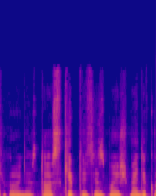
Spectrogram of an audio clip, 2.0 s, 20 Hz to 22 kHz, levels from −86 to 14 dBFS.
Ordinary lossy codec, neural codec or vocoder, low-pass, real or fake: MP3, 96 kbps; codec, 44.1 kHz, 7.8 kbps, Pupu-Codec; 14.4 kHz; fake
